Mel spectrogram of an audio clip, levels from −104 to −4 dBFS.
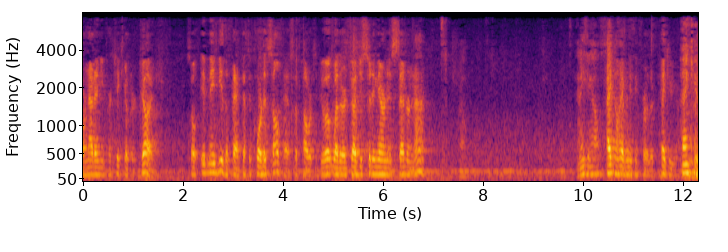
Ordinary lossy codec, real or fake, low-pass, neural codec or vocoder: AAC, 32 kbps; real; 7.2 kHz; none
